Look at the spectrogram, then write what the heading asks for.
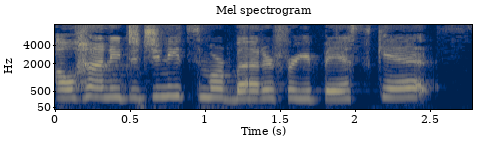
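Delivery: sweet waitress voice, laid on thick, pitched high. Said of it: "cousin to the waitress voice".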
